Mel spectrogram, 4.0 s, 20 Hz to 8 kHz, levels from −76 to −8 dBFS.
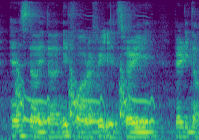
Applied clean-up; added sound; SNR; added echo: none; Dog; 3 dB; reverberation time 1.1 s.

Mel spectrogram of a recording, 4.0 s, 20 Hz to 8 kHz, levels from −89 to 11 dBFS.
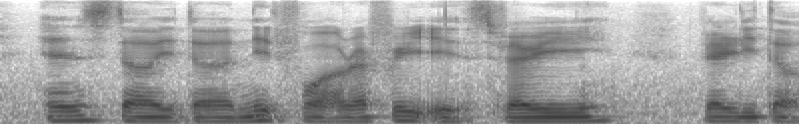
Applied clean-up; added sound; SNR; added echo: none; none; none; none.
